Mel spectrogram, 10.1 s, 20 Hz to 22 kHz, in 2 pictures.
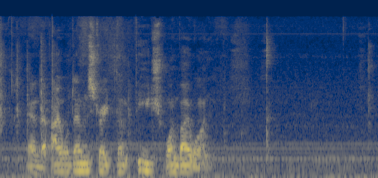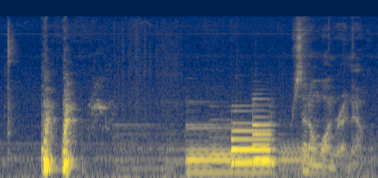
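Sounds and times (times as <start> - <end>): electric guitar strums: 5.6 - 9.4
electric guitar note ringing: 5.6 - 9.5.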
